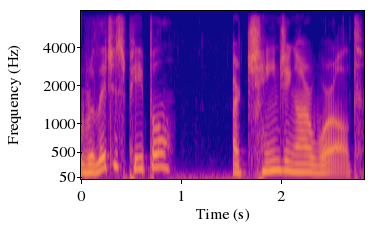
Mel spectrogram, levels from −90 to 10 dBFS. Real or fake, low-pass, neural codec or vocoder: real; 7.2 kHz; none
